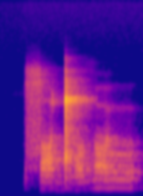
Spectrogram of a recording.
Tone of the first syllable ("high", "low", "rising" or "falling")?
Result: low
